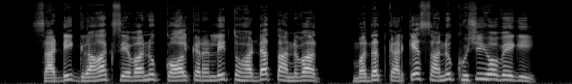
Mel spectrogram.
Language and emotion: Punjabi, happy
